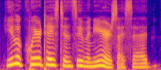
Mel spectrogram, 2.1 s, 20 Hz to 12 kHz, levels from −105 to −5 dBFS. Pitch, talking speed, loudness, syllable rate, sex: 235 Hz, 225 wpm, -16 LUFS, 6.1 syllables/s, female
